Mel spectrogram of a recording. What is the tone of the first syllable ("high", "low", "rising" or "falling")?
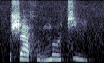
falling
